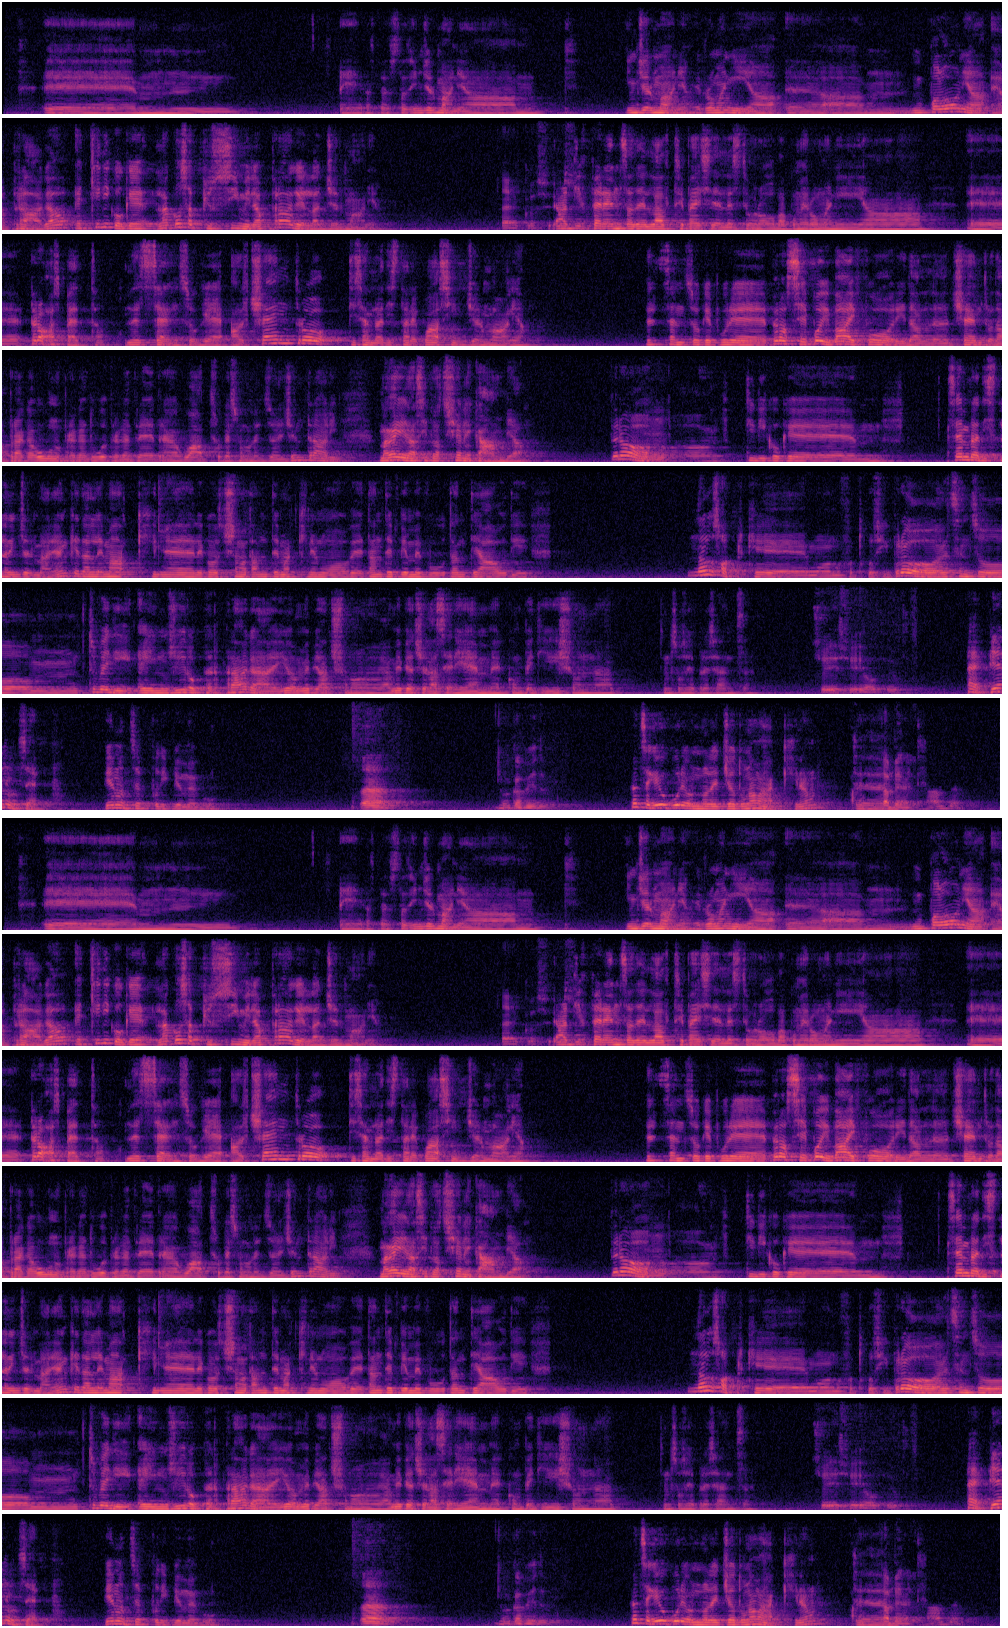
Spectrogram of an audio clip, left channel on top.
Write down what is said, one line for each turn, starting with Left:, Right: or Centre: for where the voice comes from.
Right: e, mm, e- aspetta, sono stato in Germania, mm, in Germania, in Romania, eh, a- mm, in Polonia e a Praga, e ti dico che la cosa più simile a Praga è la Germania.
Left: Ecco, sì,
Right: A
Left: sì.
Right: differenza degli altri paesi dell'Est Europa come Romania, eh, però aspetta, nel senso che al centro ti sembra di stare quasi in Germania, nel senso che pure, però se poi vai fuori dal centro, da Praga 1, Praga 2, Praga 3, Praga 4, che sono le zone centrali, magari la situazione cambia, però
Left: Mm.
Right: eh, ti dico che mh, sembra di stare in Germania, anche dalle macchine, le cose, ci sono tante macchine nuove, tante BMW, tante Audi. Non lo so perché mo hanno fatto così, però nel senso, mh, tu vedi, è in giro per Praga e io a me piacciono, a me piace la serie M, Competition, non so se è presente.
Left: Sì, sì, ovvio.
Right: Eh, pieno zeppo, pieno zeppo di BMW.
Left: Ah, Ho capito.
Right: Pensa che io pure ho noleggiato una macchina, eh,
Left: città benestante?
